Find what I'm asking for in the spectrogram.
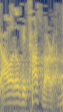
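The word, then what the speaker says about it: Avalokiteśvara: 你要念的话念成什么 Avalokiteshvara，对，它不是一，它是 A，对不对？ Avalokiteshvara，对不对？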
